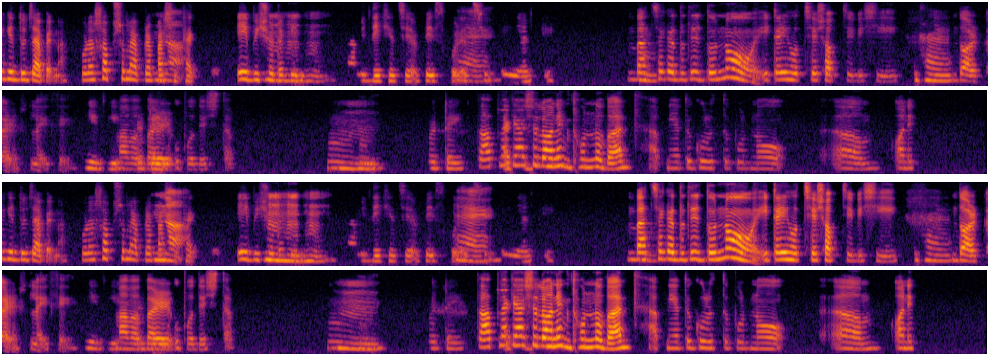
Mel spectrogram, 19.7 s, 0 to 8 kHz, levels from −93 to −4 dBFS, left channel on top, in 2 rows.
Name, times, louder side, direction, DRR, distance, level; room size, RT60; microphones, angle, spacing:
voice 1, 0.0-1.9 2.4-3.0 3.6-5.5 6.4-6.5 9.1-9.5 10.7-11.5 13.1-13.6 14.1-14.5 14.9-15.0, left 5 dB, 35° left, 0.3 m, -33 dB
voice 2, 1.5-1.9 2.6-3.3 4.5-5.0 6.3-9.0 9.5-10.6 11.0-12.2 13.2-13.7 14.6-17.7 18.2-19.0, right 6 dB, 60° right, 0.5 m, -29 dB
2.7 x 2.6 x 3.9 m
head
